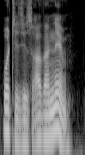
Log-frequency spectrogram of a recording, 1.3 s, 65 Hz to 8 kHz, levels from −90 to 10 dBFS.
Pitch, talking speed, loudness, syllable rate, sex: 105 Hz, 235 wpm, -19 LUFS, 5.8 syllables/s, male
